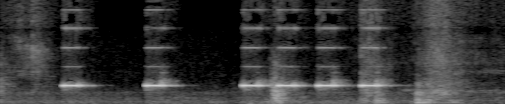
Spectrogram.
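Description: A kitchen timer beeps in short bursts while cookies bake, six or seven bright electronic beeps in an uneven rhythm, close and clear against a quiet background.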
